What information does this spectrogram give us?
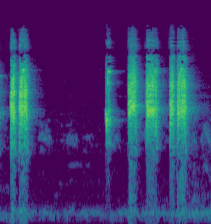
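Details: Kala teetar, or black francolin, one of three calling non-stop: a closing pair of rasping notes, then after a silence a full grating phrase of paired harsh notes, rhythmic and loud.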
